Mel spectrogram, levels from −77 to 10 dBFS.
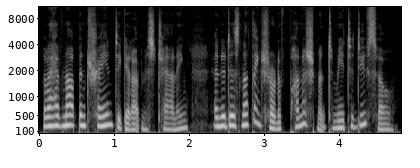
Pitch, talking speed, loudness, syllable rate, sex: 205 Hz, 285 wpm, -17 LUFS, 6.4 syllables/s, female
